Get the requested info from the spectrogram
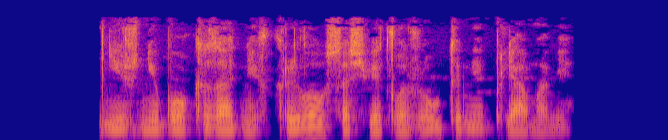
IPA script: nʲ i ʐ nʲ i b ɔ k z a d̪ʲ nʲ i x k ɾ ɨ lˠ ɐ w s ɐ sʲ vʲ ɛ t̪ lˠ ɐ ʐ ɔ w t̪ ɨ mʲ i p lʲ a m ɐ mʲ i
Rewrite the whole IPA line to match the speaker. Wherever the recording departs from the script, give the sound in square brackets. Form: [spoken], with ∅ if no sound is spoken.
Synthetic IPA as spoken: nʲ i ʐ nʲ i b ɔ k z a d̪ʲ nʲ i x k ɾ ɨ lˠ ɐ w s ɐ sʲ vʲ ɛ t̪ lˠ ɐ ʐ ɔ w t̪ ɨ mʲ i p lʲ a m ɐ mʲ i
